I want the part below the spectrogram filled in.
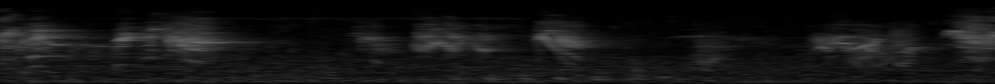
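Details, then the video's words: Purple glossy starling giving harsh, squeaky chatter and short slurred whistles in bursts about every half second to a second. "Purple starling (Lamprotornis purpureus) | sound | call | song"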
